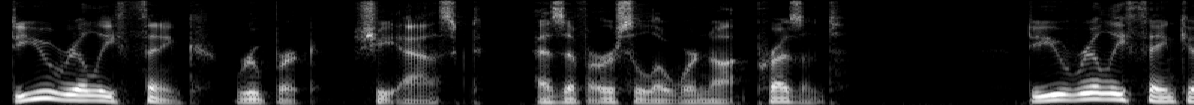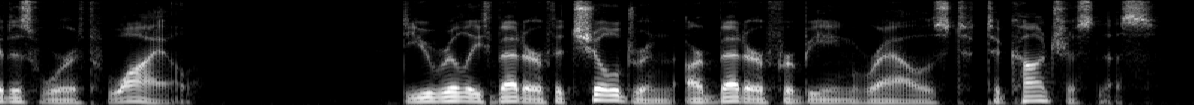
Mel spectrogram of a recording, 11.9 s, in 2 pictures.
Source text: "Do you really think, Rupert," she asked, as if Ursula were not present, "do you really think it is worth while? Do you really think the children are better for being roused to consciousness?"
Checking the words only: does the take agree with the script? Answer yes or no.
no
